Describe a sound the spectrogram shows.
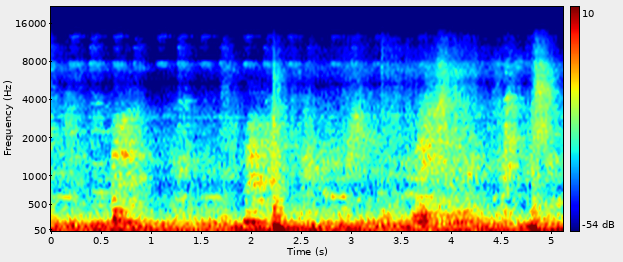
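Bodies thump and shuffle on padded mats in a large echoing room.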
